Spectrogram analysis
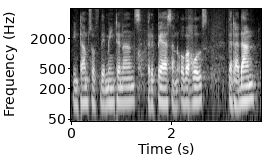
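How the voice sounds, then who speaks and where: A man with a Kenyan accent explaining policy as an interview guest, measured and halting as he searches for words. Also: lowish voice, flat delivery, darkish tone, slight background noise.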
